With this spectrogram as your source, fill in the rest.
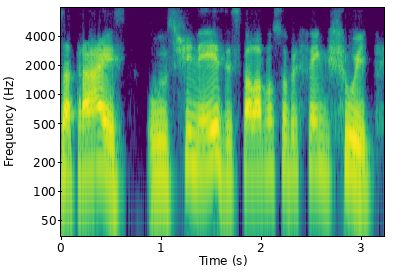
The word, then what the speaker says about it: Feng Shui: os chineses Falavam sobre Feng Shui que na verdade a pronúncia correta gente é fong suu Ó que chique fu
